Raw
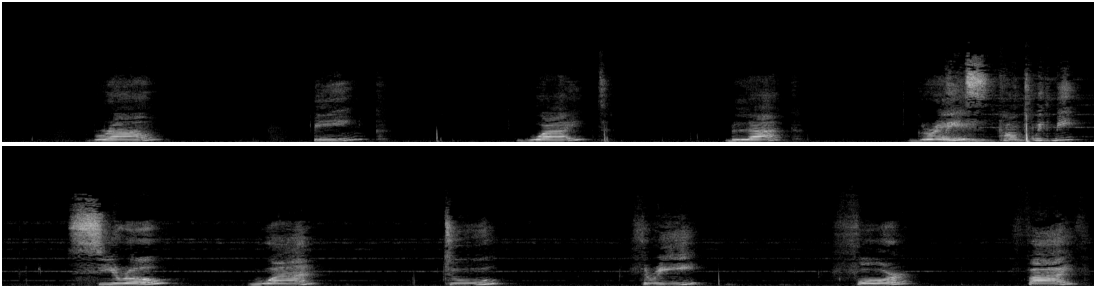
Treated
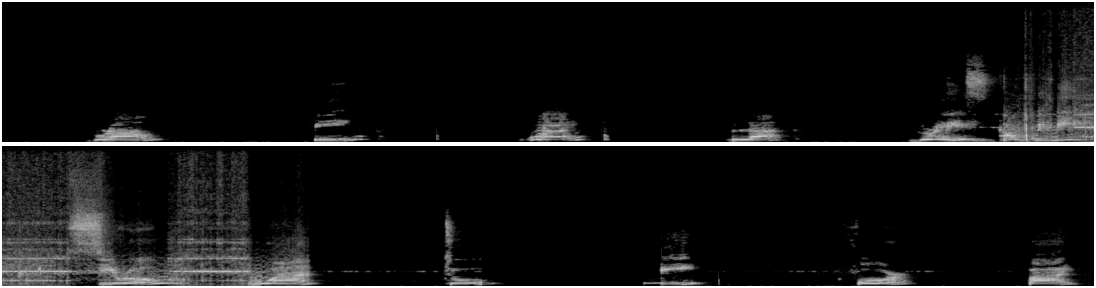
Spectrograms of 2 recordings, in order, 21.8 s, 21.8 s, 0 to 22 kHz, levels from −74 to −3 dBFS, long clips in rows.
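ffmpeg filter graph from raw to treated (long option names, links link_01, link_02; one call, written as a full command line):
ffmpeg -i in.wav -filter_complex "[0:a]asettb=1/sr,asplit=3[link_01][link_02][link_03];[link_01]atrim=end=3.534[link_04];[link_02]atrim=start=3.53:end=7.3,asetpts=PTS-STARTPTS,afade=type=in:duration=0.004:curve=qsin,afade=type=out:start_time=3.766:duration=0.004:curve=qsin,aeval=exprs='max(val(0),0)':channel_layout=same,highpass=360,equalizer=frequency=370:width_type=q:width=4:gain=5,equalizer=frequency=920:width_type=q:width=4:gain=4,equalizer=frequency=3000:width_type=q:width=4:gain=3,equalizer=frequency=4400:width_type=q:width=4:gain=8,lowpass=frequency=4800:width=0.5412,lowpass=frequency=4800:width=1.3066,asplit=2[link_05][link_06];[link_06]adelay=13,volume=-5dB[link_07];[link_05][link_07]amix=inputs=2:normalize=0,atrim=end_sample=166257[link_08];[link_03]atrim=start=7.296[link_09];[link_04][link_08]acrossfade=duration=0.004:curve1=hsin:curve2=qsin[link_10];[link_10][link_09]acrossfade=duration=0.004:curve1=qsin:curve2=hsin,asettb=1/sr,asplit=3[link_11][link_12][link_13];[link_11]atrim=end=10.014[link_14];[link_12]atrim=start=10.01:end=13.99,asetpts=PTS-STARTPTS,afade=type=in:duration=0.004:curve=qsin,afade=type=out:start_time=3.976:duration=0.004:curve=qsin,aeval=exprs='val(0)+0.5*0.0562*sgn(val(0))':channel_layout=same,highshelf=frequency=3200:gain=4.5[link_15];[link_13]atrim=start=13.986[link_16];[link_14][link_15]acrossfade=duration=0.004:curve1=hsin:curve2=qsin[link_17];[link_17][link_16]acrossfade=duration=0.004:curve1=qsin:curve2=hsin,asettb=1/sr,asplit=3[link_18][link_19][link_20];[link_18]atrim=end=15.714[link_21];[link_19]atrim=start=15.71:end=17.51,asetpts=PTS-STARTPTS,afade=type=in:duration=0.004:curve=qsin,afade=type=out:start_time=1.796:duration=0.004:curve=qsin,bandpass=frequency=580:width_type=q:width=2.2,acompressor=threshold=-46dB:ratio=8:attack=3.2:release=140:knee=1:detection=peak[link_22];[link_20]atrim=start=17.506[link_23];[link_21][link_22]acrossfade=duration=0.004:curve1=hsin:curve2=qsin[link_24];[link_24][link_23]acrossfade=duration=0.004:curve1=qsin:curve2=hsin,afftdn=noise_reduction=29:noise_floor=-37,equalizer=frequency=125:width_type=o:width=1:gain=-7,equalizer=frequency=500:width_type=o:width=1:gain=7,equalizer=frequency=1000:width_type=o:width=1:gain=10,equalizer=frequency=2000:width_type=o:width=1:gain=11,equalizer=frequency=4000:width_type=o:width=1:gain=8,equalizer=frequency=8000:width_type=o:width=1:gain=-6,acompressor=threshold=-30dB:ratio=2.5,volume=6.5dB" out.wav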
